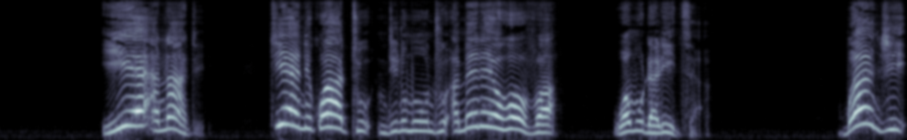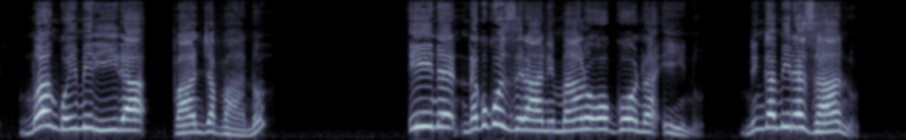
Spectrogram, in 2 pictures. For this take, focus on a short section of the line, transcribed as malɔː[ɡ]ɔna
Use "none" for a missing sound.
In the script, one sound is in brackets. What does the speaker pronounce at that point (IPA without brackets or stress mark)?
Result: ɡ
